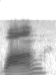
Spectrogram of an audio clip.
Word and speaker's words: Wang: Um yeah, he's talking about it and it's actually his name's Wong. Yes, that is correct. Oh, sorry. Uh, anyway, spelled Wang, pronounced Wong. Correct.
